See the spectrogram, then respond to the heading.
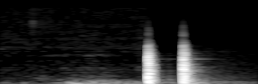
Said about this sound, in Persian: همون لحظه یکی زد به شیشه. اول فکر کردم اشتباه شنیدم.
